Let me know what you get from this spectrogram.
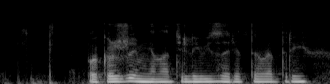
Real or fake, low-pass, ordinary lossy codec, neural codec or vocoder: fake; 7.2 kHz; AAC, 48 kbps; codec, 16 kHz, 2 kbps, X-Codec, HuBERT features, trained on LibriSpeech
